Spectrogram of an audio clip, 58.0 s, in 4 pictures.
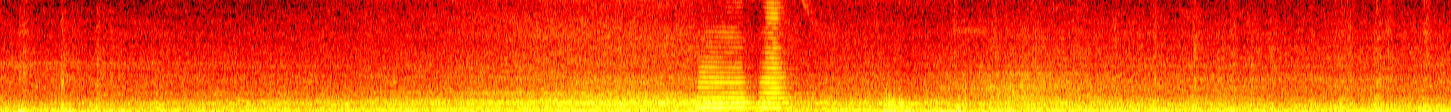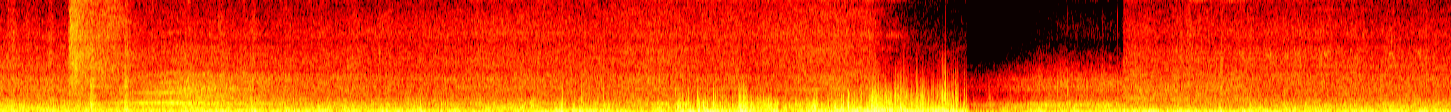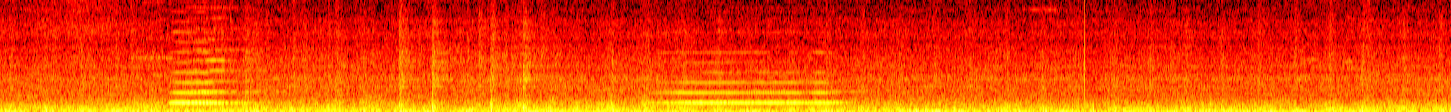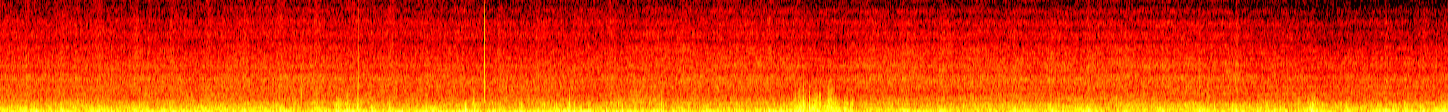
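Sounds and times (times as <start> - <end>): train wheels rumbling and rattling: 0.0 - 58.0
train horn blasts: 6.9 - 8.2, 15.7 - 16.9, 30.6 - 31.8, 35.5 - 37.7.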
